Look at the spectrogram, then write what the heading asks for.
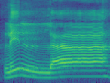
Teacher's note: lamjalah kembali ya tarokik dibaca tipis · lam yang kedua itu terdapat hukum Mad Thobi'i la panjang selama 2 harokat tidak boleh lebih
